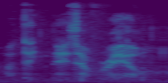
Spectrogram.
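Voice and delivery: hushed whisper. While naming animals one by one, whispering. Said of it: "I don't know why I'm whispering".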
